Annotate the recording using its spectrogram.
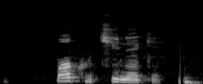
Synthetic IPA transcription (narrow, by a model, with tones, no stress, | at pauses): k͡pɔ˦kʰʊ˨t͡ʃi˦ne˦ke˦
